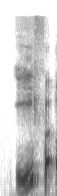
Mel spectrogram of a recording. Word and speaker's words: Aoife: You mentioned you didn't know how to pronounce, I believe you spelled it A-O-I-F-E. – That's what it said on the card. – Yeah, it's pronounced Aoife. – Aoife?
